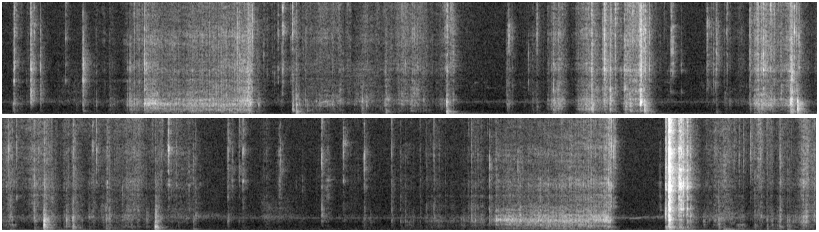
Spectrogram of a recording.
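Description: Tape on a cardboard box being cut and torn open, with rustling stretches about a second in and again near the end, and scrapes and knocks as the box is handled; a sharp knock near the end is the loudest.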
